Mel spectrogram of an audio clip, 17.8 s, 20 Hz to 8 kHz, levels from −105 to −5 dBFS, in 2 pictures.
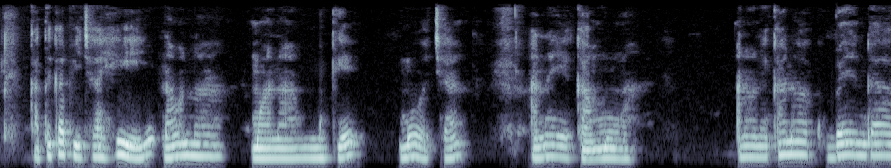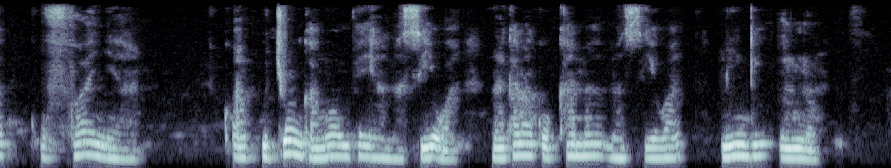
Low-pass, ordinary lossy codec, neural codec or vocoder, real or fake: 7.2 kHz; AAC, 48 kbps; none; real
